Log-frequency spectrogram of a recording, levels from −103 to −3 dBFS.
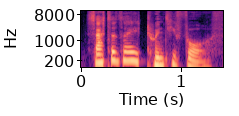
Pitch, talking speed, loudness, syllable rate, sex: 145 Hz, 125 wpm, -20 LUFS, 4.5 syllables/s, male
